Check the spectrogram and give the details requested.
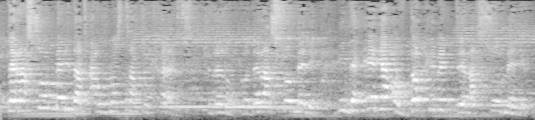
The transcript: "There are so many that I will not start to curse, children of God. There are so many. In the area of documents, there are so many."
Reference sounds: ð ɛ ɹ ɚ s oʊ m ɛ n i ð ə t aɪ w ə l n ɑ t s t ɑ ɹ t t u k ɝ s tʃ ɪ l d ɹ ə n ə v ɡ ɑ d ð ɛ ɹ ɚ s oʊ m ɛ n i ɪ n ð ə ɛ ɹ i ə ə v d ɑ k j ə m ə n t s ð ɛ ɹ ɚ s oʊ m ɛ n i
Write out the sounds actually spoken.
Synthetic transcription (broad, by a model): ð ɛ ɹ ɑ s oʊ m ɛ n i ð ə t aɪ w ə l n ɑ t s t ɑ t t u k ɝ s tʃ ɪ d ə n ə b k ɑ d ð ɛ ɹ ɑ s oʊ m ɛ n i ɪ n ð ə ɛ ɹ i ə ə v d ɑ k j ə m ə n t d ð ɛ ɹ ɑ s oʊ m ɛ n i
